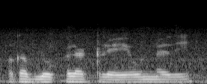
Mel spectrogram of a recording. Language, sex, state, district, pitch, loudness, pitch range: Telugu, male, Telangana, Mahabubabad, 120 Hz, -14 LUFS, 115-125 Hz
